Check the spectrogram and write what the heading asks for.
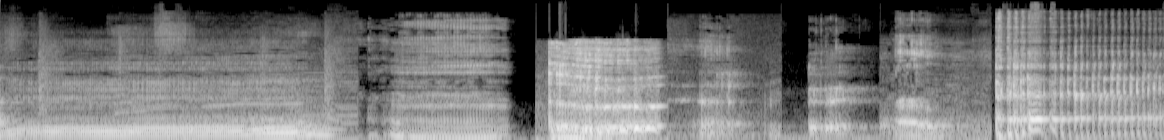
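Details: Female burping compilation: a run of loud, drawn-out voiced belches of varying pitch, one after another, with abrupt breaks between them.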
